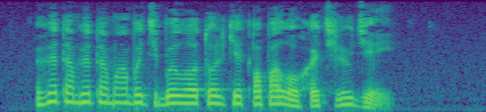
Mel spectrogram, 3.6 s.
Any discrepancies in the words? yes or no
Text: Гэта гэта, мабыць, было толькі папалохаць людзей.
no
